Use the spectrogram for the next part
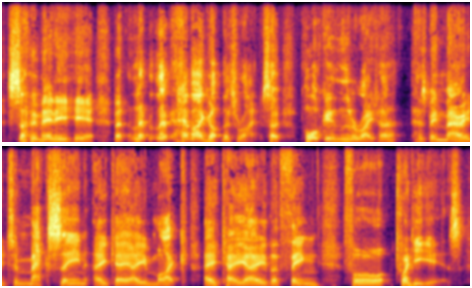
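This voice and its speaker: Wry, chuckling man, lowish voice. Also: fairly bright tone. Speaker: podcast co-host. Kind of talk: casual review discussion.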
